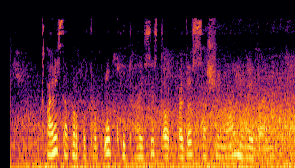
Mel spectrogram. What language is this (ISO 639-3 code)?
kat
